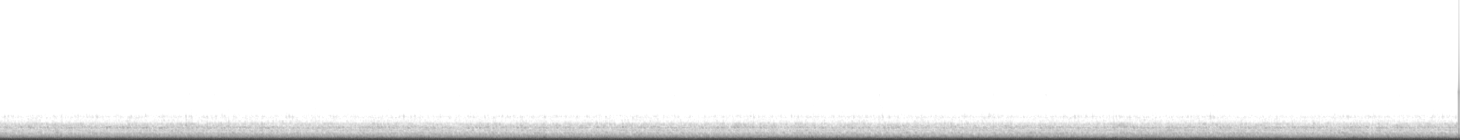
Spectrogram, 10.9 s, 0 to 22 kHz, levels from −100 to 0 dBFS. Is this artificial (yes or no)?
no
